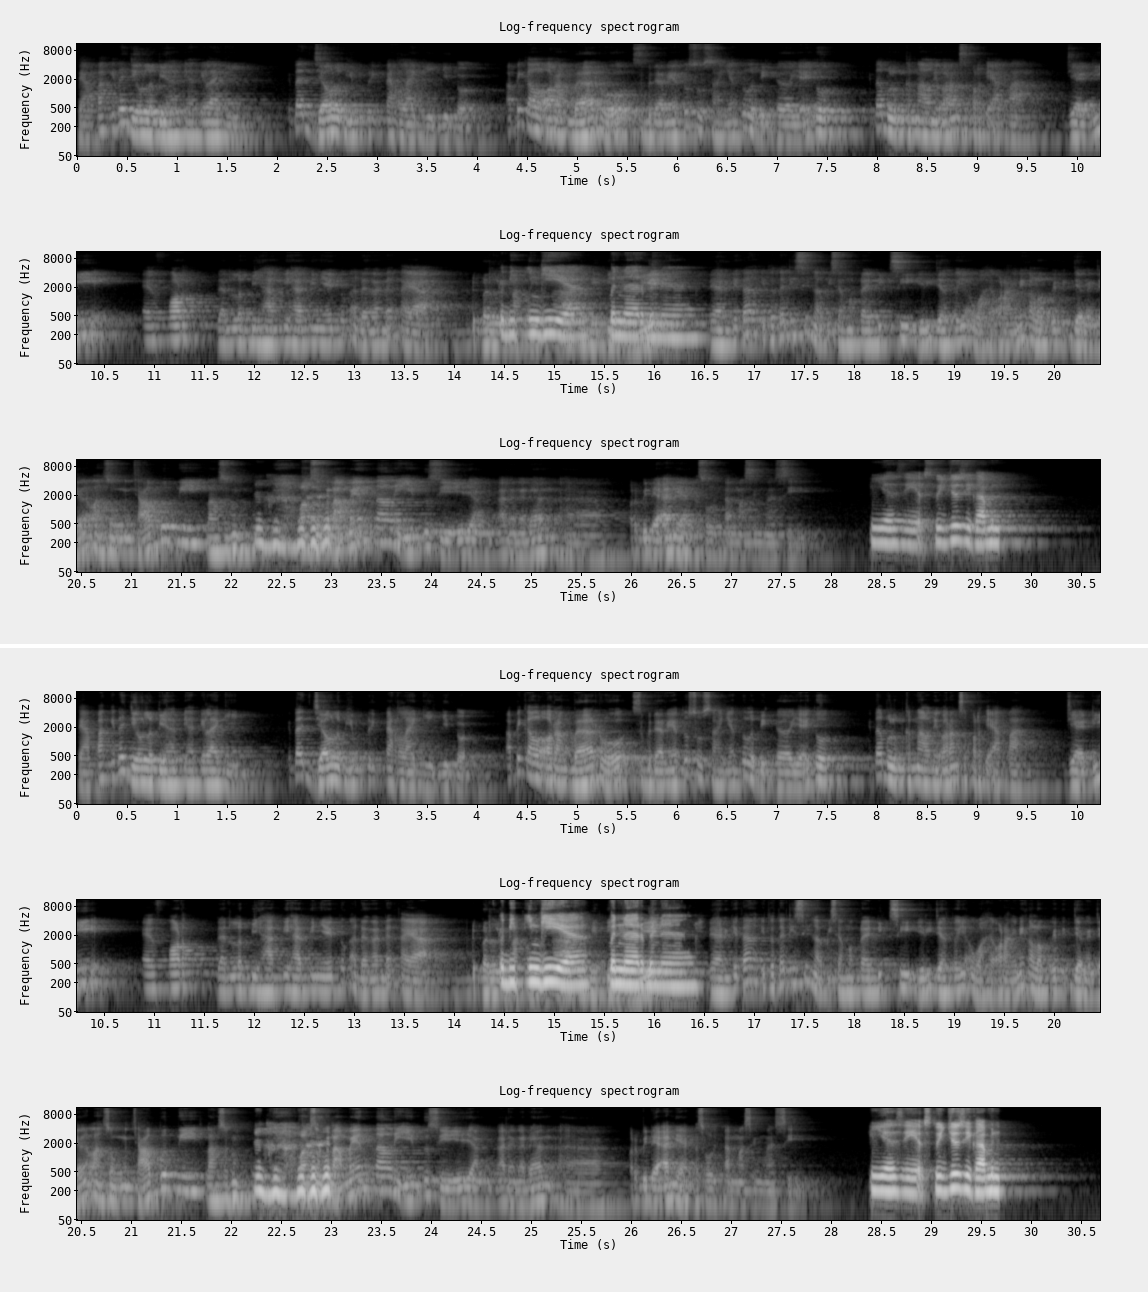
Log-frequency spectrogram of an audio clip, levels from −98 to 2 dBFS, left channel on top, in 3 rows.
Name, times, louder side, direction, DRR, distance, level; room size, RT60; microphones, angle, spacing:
voice 1, 0.0-1.6 2.1-3.9 4.3-7.5 8.0-9.5 9.9-10.4 10.9-11.3 11.6-16.0 16.5-22.1 22.4-27.7, right 1 dB, 40° right, 1.2 m, -40 dB
voice 2, 14.5-16.4 22.2-23.0 28.4-29.7, right 9 dB, 85° right, 0.3 m, -25 dB
9.4 x 6.4 x 6.6 m
head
